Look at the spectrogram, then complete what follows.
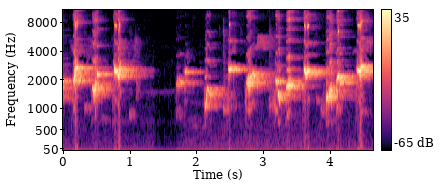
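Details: Sooty-headed bulbul song for luring and training other birds. A quick burst of whistles is followed by a brief pause, then a rapid string of rising and falling whistled notes with sharp clicks.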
